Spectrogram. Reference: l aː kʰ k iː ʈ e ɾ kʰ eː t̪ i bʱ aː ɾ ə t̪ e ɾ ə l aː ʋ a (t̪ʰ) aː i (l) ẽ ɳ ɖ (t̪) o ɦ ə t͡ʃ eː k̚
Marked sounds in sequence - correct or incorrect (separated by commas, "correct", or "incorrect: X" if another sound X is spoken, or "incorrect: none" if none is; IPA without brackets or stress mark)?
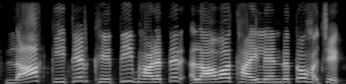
correct, correct, correct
